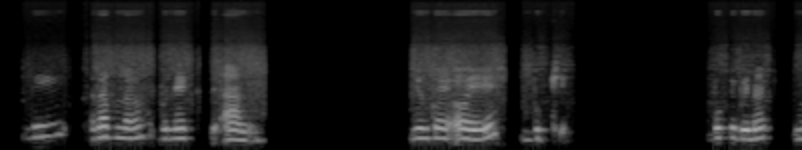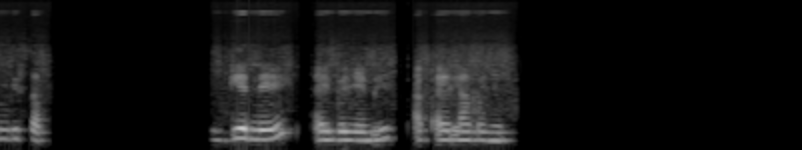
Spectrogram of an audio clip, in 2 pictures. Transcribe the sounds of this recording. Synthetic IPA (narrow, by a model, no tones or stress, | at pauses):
di | ɾɐblɐbənɛkːsḭʔal | ɲuŋkɔjʔɔːjɛ | bukʰːi | bukːibinɐk̚ | nuŋɡisɐp̚ | ɡenːɛɐjbɐɲɐmiɐ̰kɐ̰jlamɐɲɐm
